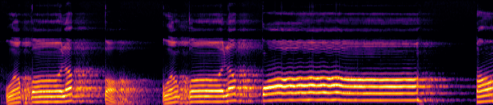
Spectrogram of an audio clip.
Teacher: bertemunya dua huruf sama makhrajnya beda sifatnya maka cara membacanya langsung masuk pada huruf th kita tekan tanpa lama-lama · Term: idgham mutajanisain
